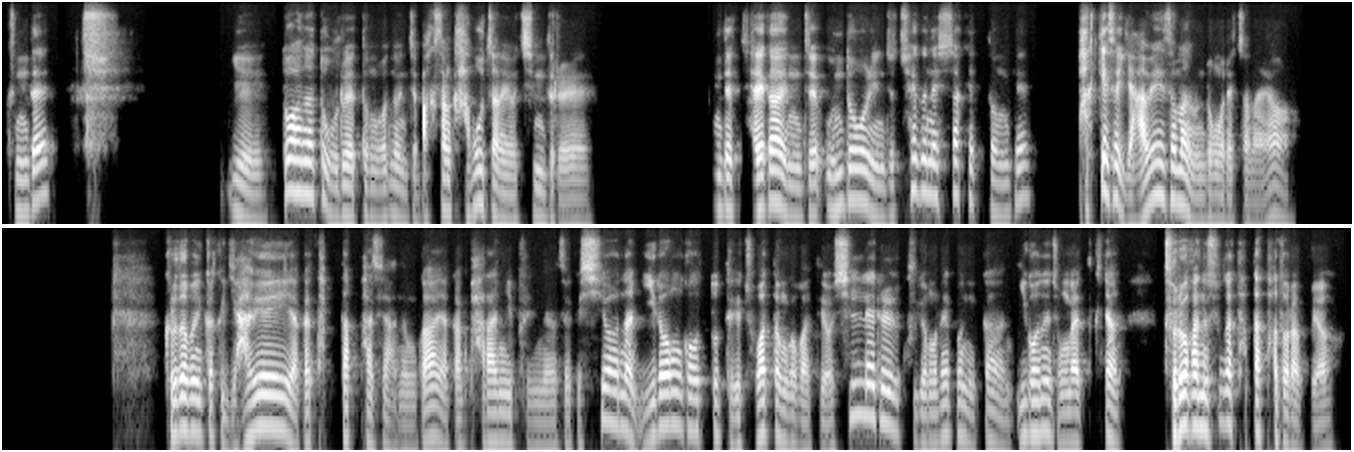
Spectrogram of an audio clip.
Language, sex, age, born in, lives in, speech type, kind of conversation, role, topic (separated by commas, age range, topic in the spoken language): Korean, male, 40-44, South Korea, United States, conversation, advice, user, 정신적 스트레스를 일상에서 어떻게 효과적으로 관리할 수 있을까요?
